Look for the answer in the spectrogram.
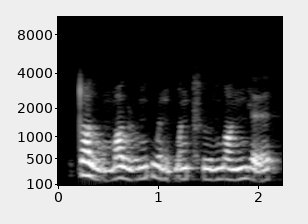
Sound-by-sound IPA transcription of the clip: t̪ ɑ˥˩ ʊ̯ l w ɔ˩ m ɑ˥˩ ʊ̯ ɻ ɤ˧˥ ŋ p w ə̰˨˩ n p w ɑ˦ ŋ t͡sʰ ɹ̩˧˥ n̪ w ɑ˧˥ ŋ n̪ j ɛ̰˨˩˦

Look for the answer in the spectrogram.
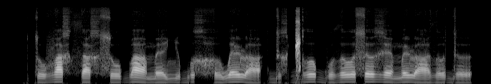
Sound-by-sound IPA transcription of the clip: t o˨ v a˦ x θ a˨ x s o˨ b aː˦˨ m ɛː˨ ʎ ə˨ b ɤ˦ x h ɤ˨ w ɛː˦ ɭ a˨ | d ə˨ x ɡ͡ǁ ɤː˦ b o˨ ð ɤː˦ s əː˦ ɣ ɛ˦˨ m ɛ˦ ɭ aː˨ ð ɤ˨˦ d əː˨

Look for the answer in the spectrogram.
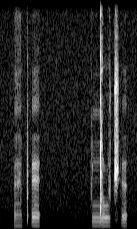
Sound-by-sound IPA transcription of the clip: ɛ̤ pʼ e | ŋ͡ǃ u t͡ʃʼ ɪ

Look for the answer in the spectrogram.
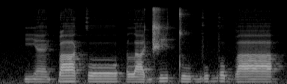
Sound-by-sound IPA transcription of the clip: j ɛ̃˨ k͡p a˧ k o˧ | l a˨ d͡ʒ i˧ t u˨ b u˨˦ b o˦˨ b a˧

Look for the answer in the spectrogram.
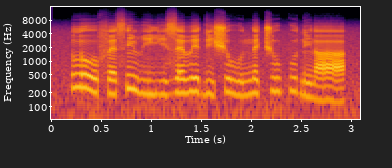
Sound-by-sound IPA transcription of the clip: l oː˦˨ f ɛ˨ s ĩ˦ β i˨ j i˨ z ɛ˦ β e˦ ɗ i˨ ʃ ʊ˦ β u˨ n ɛ˦ t͡ʃ uː˦ p u˦ ɗ ĩ˨ ɾ aː˨

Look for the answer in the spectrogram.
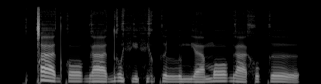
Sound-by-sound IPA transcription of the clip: ǀ aː d k ɔː ɡ aː d o fʲ a fʲ ɔ k ə lː o mʲ aː m ɔː ɡ aː x o k əː

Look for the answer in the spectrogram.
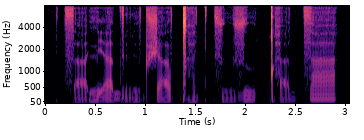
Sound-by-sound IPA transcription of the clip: t͡s a̰˨ lʲ a̰˥ d r ɯ˩ d ʃ a̰˥ lˠ ɡ͡ǀ a˨ tʲ t͡s u˩ z u˦ ǃʰ a̰˦ d t͡s a˥

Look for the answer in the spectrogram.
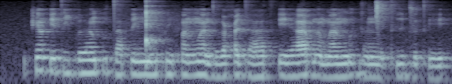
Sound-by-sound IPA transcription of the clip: t͡ʃ ɐ̃ ʔ e t i b ɵ ɦ ɐ̃ kʷ e t a̤ f e ŋ͡ǃ e̤ f e̤ f ã ŋʷ ã dʱ ɵ ħ ɨ dʱ a̤ t͡sʼ e ɦ a b ɐ̃ b ã ŋʷ i ɡʱ ɐ̃ ŋ͡ǀ e̤ tʼ ɨ d͡z ɵ tʼ e̤

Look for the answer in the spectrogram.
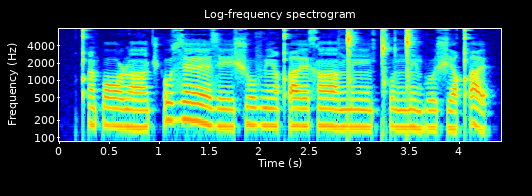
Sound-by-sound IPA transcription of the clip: qʼ ẽ p ɔː ɭ ãː t͡ʃʼ o z ɛː z eː ʃ o v ẽː qʼ ɛː x ãː ŋ͡ǀ ẽː ǀʰ o ŋ͡ǀ ẽ b ʊː ʃ e qʼ ɛ

